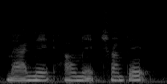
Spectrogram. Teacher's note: So in these words, the second syllable doesn't get stressed and it has that reduced vowel sound, so you don't fully hear it.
